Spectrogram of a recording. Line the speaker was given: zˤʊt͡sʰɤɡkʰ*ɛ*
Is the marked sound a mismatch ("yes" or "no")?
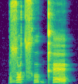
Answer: no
